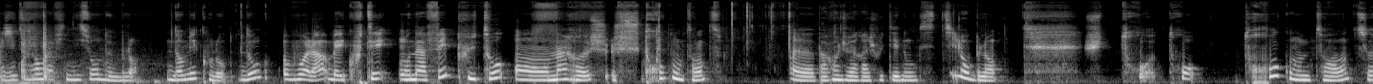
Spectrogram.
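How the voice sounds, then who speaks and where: A woman with a fairly high voice speaks very slowly, her pitch varying in an ordinary way over noticeable background noise. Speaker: coloring video creator. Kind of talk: casual tutorial commentary while coloring. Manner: chatty, with many hesitations.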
